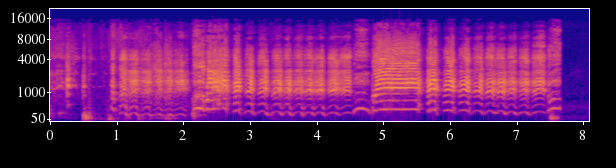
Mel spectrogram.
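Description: A person laughing hard, in long runs of quick, rhythmic bursts with one longer held note in the middle; it cuts off abruptly near the end.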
